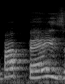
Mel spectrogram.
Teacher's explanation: papéis é uma oxítona né já que a última sílaba é tônica terminada em ditongo aberto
